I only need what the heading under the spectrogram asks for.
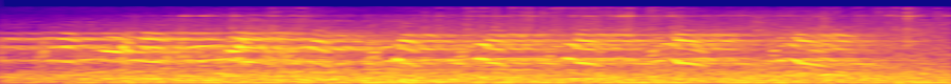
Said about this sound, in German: Die Möwen. Die Möwen sind musikalisch. Die Möwen geben, aber Möwen erzeugen überall auf der Welt Musik. Im Norden wie im Süden.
